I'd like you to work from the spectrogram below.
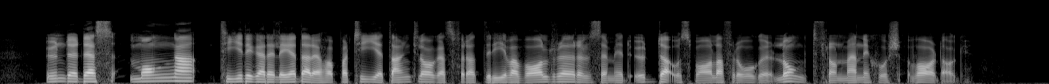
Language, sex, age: Swedish, male, 37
